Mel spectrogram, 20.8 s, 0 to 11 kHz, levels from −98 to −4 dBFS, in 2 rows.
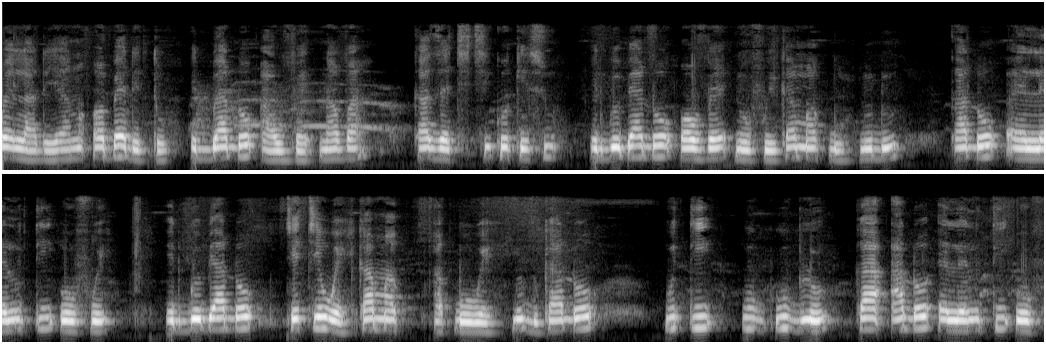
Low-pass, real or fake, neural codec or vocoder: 7.2 kHz; real; none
